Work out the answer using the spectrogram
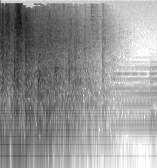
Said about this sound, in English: I kicked down the door without warning.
